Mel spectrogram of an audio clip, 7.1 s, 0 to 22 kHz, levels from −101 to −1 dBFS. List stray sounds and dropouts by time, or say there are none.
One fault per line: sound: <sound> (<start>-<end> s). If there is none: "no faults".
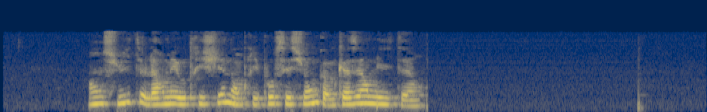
no faults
